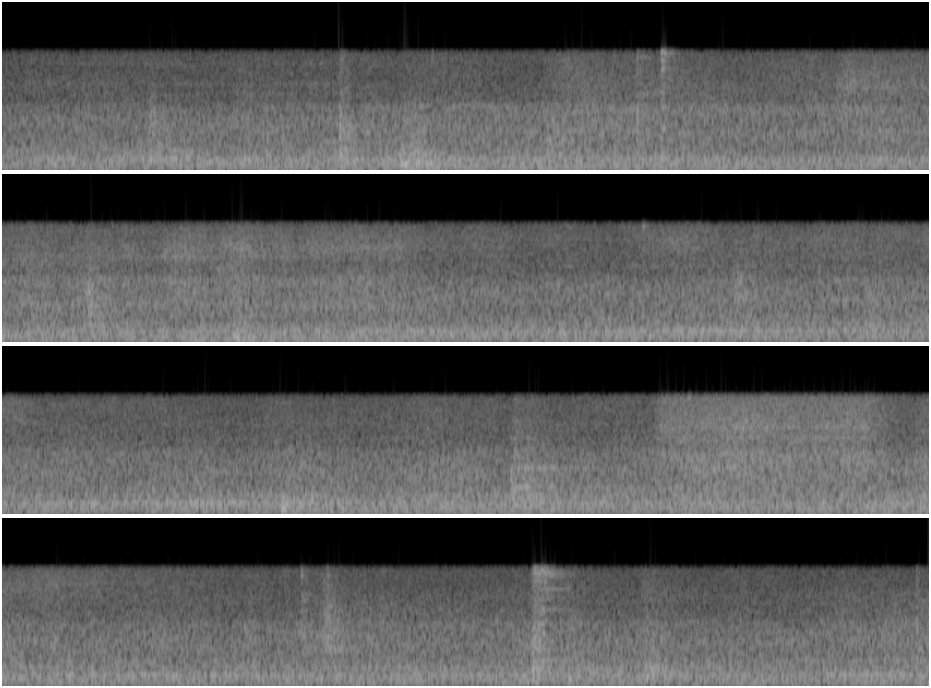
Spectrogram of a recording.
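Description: Steady din of sawmill machinery running, with a low hum beneath and a few sharp metallic clanks. A brief hissing rise comes about two thirds of the way through.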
